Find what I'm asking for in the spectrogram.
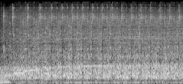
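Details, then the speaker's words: Singer 4432 sewing machine after repair (was noisy from new, parts knocking, overlock stitching failing): fast even chatter at steady speed, no knocks or binding; normal running. "이제 수리를 마치고 박음질 해본 영상이었습니다."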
